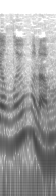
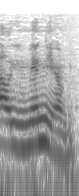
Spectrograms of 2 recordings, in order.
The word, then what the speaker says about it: aluminium: And I read you can't say aluminum. What's up with that? Well, we say aluminium. Yeah. Yeah, we but also you say it wrong.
